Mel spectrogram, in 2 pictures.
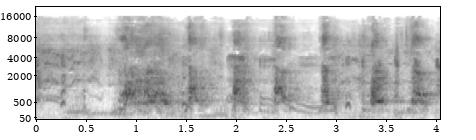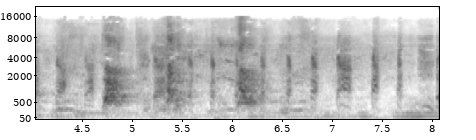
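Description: Dogs barking over and over in short, rapid barks, a few each second.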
